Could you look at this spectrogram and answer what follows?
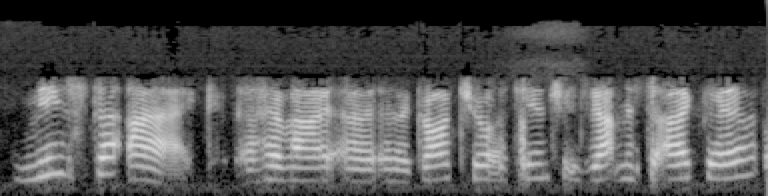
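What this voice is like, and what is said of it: Put-on accent. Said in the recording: “Let me get my accent.”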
